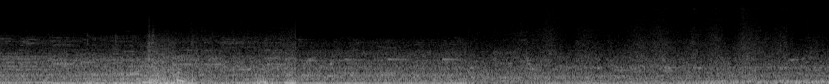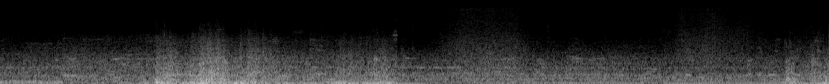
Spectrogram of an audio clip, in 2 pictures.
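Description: Cabin noise inside a moving minibus: steady engine and tyre rumble on the road, with a louder rush of noise about ten seconds in.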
